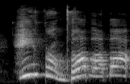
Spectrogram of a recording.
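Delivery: very high, loud, top-of-lungs shriek. Retelling what a girl said while the speaker was driving, retelling a girl screaming. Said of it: "screaming to the top of your lungs".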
